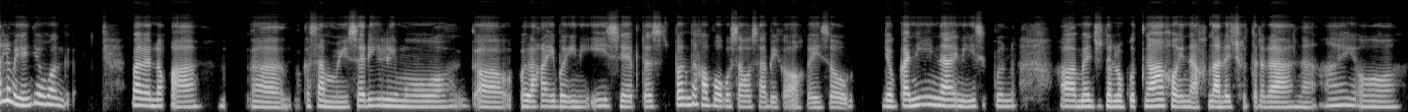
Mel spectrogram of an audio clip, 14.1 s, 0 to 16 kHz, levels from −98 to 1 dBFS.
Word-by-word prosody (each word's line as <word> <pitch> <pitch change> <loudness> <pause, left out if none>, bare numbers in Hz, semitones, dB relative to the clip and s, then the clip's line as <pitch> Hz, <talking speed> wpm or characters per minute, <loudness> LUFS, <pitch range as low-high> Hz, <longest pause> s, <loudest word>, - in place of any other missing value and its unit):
alam 375 +3 +7
mo - - +5
yun? 225 +1 +4
Yung 275 -2 +4
mag 235 -3 +1 0.7
mag-ano 210 -3 +4
ka 180 +2 +1 0.6
ah, 165 -3 +1 0.2
kasama 195 -4 0
mo - - -2
yung 170 - -2
sarili 205 +1 +1
mo, 180 -1 -1 0.3
ah, 165 -2 +1 0.2
wala 185 -1 +4
kang 190 -1 0
ibang 180 -1 -1
iniisip 185 0 -3
tas 185 +1 -3
pag 235 0 +3
naka-focus 205 -6 +1
ako 180 - -2
sabi 165 -1 -4
ko, - - -2
okey 160 +1 -4
so, 160 -4 -2 0.3
yung 190 -1 +1
kanina 215 0 +4
iniisip 195 +4 -3
ko 195 -1 -3
na, 200 - -9 0.5
ah, 190 - +4
medyo 190 0 +1
nalungkot 185 +1 +2
nga 195 +1 +7
ako 195 - +2
ina 170 -3 +1
acknowledge 175 -1 +3
ko - - -9
talaga 170 -1 +1
na, 165 0 -5
ay 225 +1 -1
oo 180 -2 -2
190 Hz, 185 wpm, -23 LUFS, 175-205 Hz, 0.7 s, alam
